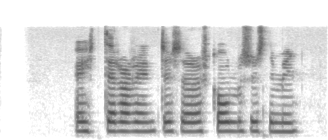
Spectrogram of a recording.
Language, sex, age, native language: Icelandic, male, 13, Icelandic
